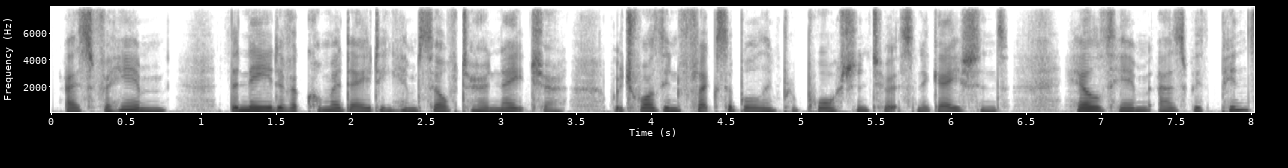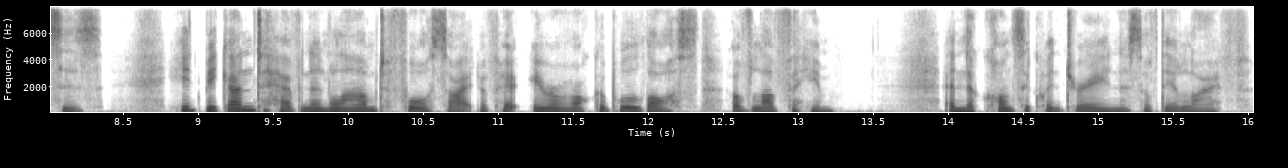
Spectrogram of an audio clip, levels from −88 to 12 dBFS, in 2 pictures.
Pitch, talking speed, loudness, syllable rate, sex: 200 Hz, 175 wpm, -22 LUFS, 5.7 syllables/s, female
